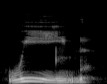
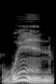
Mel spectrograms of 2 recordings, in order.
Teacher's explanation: It has the long E sound like green beans, so it's more closed. Not win, but wean.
